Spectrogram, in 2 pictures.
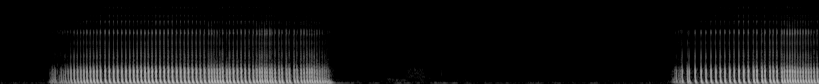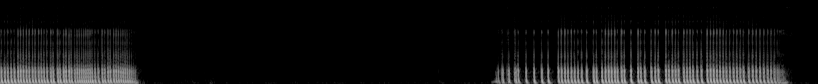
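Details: A Cavalier King Charles Spaniel asleep, its loud snore coming as three long, rough, droning breaths of about three seconds, spaced by quiet pauses with faint soft breathing between.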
